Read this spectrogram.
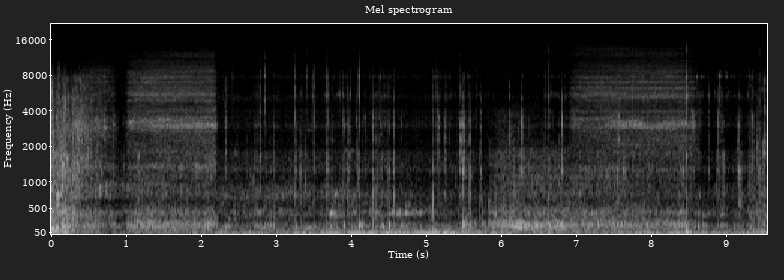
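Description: A diver breathes in through a regulator with a hissing rush.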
